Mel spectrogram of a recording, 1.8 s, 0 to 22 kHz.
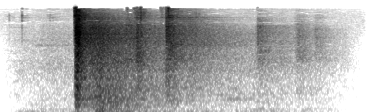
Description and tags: A pencil case falling into the floor
This sound was recorded at the Campus of Poblenou of the Pompeu Fabra University, in the area of Tallers in the corridor A-B. It was recorded between 14:00-14:20 with a Zoom H2 recorder. The sound consist in percussive and low-mid frequency sound produced by the whole pencil case falling and impacting into the floor.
